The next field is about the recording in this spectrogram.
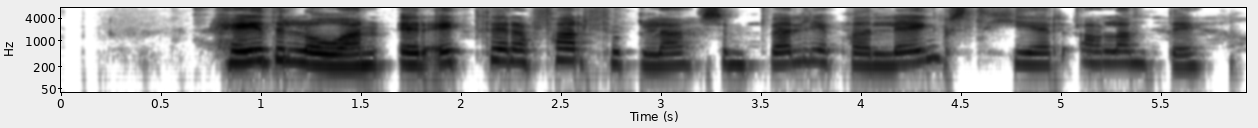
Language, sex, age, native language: Icelandic, female, 30-39, Icelandic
